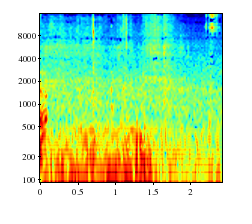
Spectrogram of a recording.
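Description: A few faint clicks of a key being worked in the rear door lock of a UAZ-452 "Bukhanka" van, over a low steady rumble.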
